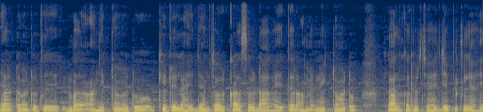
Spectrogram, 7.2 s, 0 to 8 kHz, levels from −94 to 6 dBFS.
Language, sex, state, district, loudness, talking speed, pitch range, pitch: Marathi, male, Maharashtra, Pune, -18 LUFS, 165 wpm, 130-135 Hz, 130 Hz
